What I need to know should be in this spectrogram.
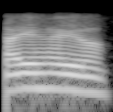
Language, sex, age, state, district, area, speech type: Manipuri, male, 18-30, Manipur, Tengnoupal, rural, conversation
